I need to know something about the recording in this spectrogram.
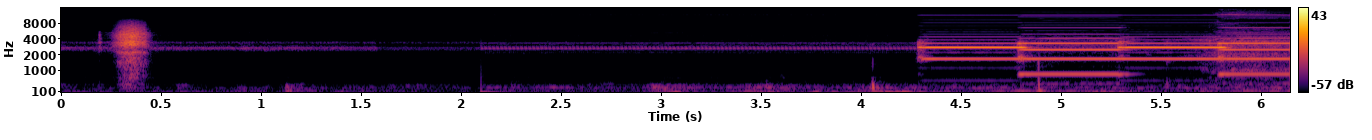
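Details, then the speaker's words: Apollo XP95 fire alarm test with a sounder base: a faint tone, then a loud, shrill, pulsing two-tone alarm that keeps cycling and the light is on; the sounder works, though the optical detector was apparently unaddressed. "And it is working. As you can hear, the alarm is going off. And uh the light is on."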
